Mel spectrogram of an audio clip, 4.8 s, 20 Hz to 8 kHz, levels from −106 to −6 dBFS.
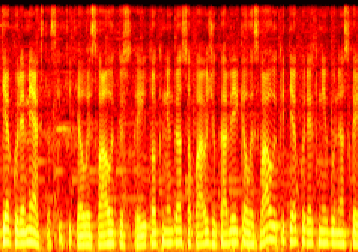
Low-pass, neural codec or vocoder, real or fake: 7.2 kHz; none; real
